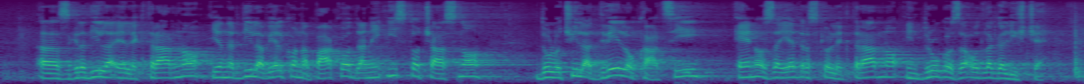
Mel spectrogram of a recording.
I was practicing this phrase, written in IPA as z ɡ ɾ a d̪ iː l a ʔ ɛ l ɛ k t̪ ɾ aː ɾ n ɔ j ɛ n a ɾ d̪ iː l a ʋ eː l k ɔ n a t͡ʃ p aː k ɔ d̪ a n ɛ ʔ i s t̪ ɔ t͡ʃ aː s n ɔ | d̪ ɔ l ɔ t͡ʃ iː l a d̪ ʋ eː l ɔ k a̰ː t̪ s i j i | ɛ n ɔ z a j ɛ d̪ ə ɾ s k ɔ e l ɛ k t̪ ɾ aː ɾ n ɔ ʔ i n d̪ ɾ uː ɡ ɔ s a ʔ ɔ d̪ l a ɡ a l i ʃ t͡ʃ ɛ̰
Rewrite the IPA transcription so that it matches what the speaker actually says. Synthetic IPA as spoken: z ɡ ɾ a d̪ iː l a ʔ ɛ l ɛ k t̪ ɾ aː ɾ n ɔ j ɛ n a ɾ d̪ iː l a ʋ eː l k ɔ n a p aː k ɔ d̪ a n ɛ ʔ i s t̪ ɔ t͡ʃ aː s n ɔ | d̪ ɔ l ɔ t͡ʃ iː l a d̪ ʋ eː l ɔ k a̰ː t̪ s i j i | ɛ n ɔ z a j ɛ d̪ ə ɾ s k ɔ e l ɛ k t̪ ɾ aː ɾ n ɔ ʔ i n d̪ ɾ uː ɡ ɔ z a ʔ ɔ d̪ l a ɡ a l i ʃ t͡ʃ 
